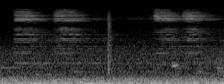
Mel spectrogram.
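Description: Cab noise of a moving truck: a steady low engine and road rumble, with short high-pitched hissing whooshes coming about twice a second as it drives past a line of parked trucks.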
